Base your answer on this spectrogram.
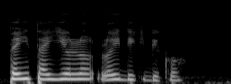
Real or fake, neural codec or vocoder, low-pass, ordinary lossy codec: real; none; 19.8 kHz; MP3, 48 kbps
